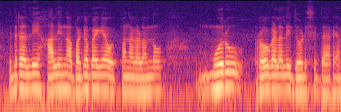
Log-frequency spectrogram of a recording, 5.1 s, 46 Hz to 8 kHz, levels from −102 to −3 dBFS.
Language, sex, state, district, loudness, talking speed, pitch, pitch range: Kannada, male, Karnataka, Bangalore, -17 LUFS, 105 wpm, 120 Hz, 115-130 Hz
